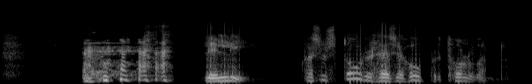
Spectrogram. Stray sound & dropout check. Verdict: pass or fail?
fail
